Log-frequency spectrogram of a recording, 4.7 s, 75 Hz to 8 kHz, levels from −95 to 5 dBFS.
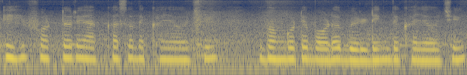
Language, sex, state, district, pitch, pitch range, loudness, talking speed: Odia, female, Odisha, Khordha, 205 Hz, 195-220 Hz, -16 LUFS, 115 wpm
